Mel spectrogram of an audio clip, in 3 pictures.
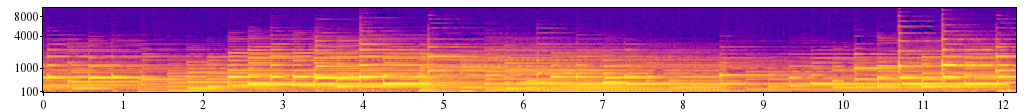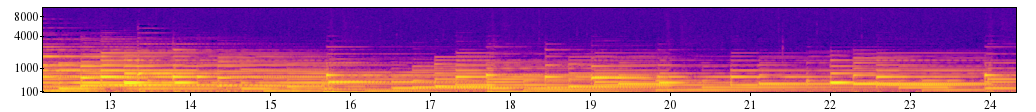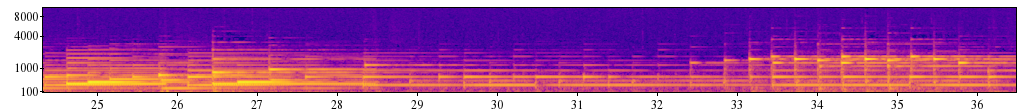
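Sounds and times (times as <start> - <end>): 
piano piece: 0.0 - 36.4.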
